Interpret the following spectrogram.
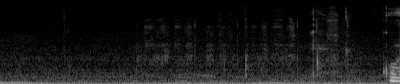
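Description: Stylus writing on a tablet: faint scratches and light taps, over a steady low hum. A voice starts just before the end.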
